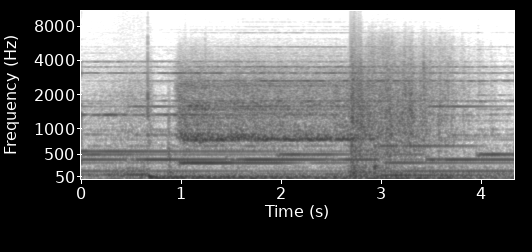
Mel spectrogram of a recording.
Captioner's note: tires squeal, crash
